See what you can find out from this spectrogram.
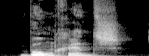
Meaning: tree line, timber line (boundary up to which trees grow, usually pertaining to altitude)
- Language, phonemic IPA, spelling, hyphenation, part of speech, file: Dutch, /ˈboːm.ɣrɛns/, boomgrens, boom‧grens, noun, Nl-boomgrens.ogg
